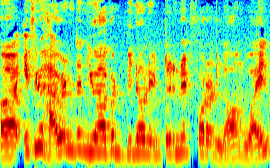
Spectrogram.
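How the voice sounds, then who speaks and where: A man with an Indian accent speaks at a moderate pace in a high pitch, with ordinary pitch variation. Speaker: gaming YouTuber. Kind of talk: casual game commentary. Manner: halting, many fillers.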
